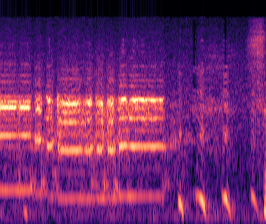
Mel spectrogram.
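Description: Cell phone ringtone: electronic tones held at a few fixed pitches, stepping down about half a second in and cutting off a little over a second in, with laughter around it.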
